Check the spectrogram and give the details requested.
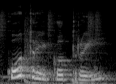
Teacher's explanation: на другий склад падає наголос у слові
